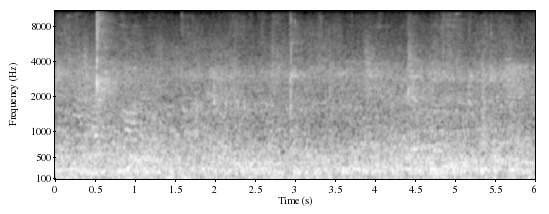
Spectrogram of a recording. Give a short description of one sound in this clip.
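Footsteps thud on a stage.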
